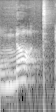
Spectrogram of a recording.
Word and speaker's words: knot: Knot is a word with a silent letter. It's spelled K N O T, but it's pronounced knot.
